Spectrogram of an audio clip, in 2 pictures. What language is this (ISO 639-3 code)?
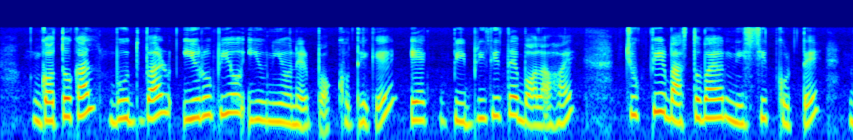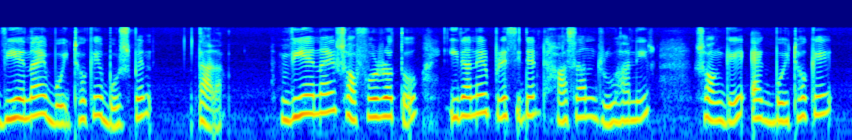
ben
